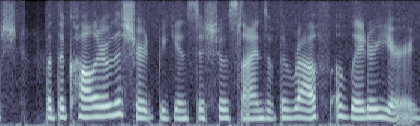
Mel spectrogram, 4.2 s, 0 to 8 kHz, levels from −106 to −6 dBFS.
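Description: From 0.26 to 0.46 s, the real background, about 28 dB below the loud parts, gives way to comfort noise in place of the background, likely from discontinuous transmission. It sounds steady, featureless and about 6 dB quieter. A spectrogram shows smooth, textureless noise; the waveform shows a flatter, lower envelope.

At 2.38 to 2.42 s, 40 ms of sound is dropped by the voice detector and replaced by steady noise, likely because the detector misjudged that moment as background. A waveform shows a short notch; a spectrogram shows a brief uniform patch, capped like everything else at 8 kHz.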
